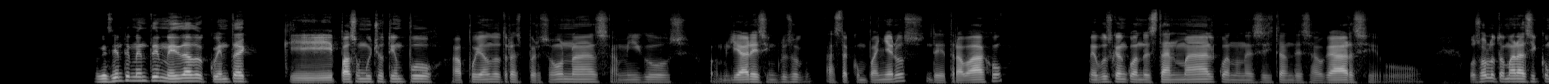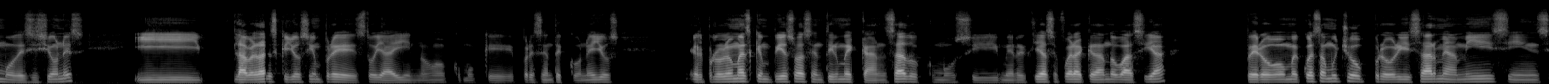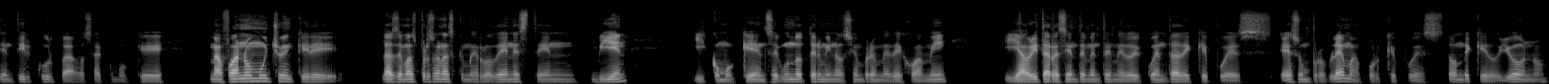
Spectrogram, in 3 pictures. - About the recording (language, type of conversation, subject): Spanish, advice, ¿Cómo puedo cuidar mi bienestar mientras apoyo a un amigo?
- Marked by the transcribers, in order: none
